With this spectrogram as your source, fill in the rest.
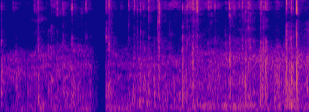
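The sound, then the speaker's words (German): Soft crinkling of a paper receipt being folded, a run of small, irregular crisp rustles and clicks with a brief silent gap near the start, staying faint throughout. “Ich falte jetzt gerade den Brief zusammen, also den Zettel, den Kassenbon, den Kassenbon.”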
